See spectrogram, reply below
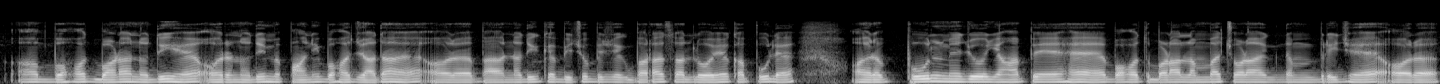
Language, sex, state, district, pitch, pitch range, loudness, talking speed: Hindi, male, Bihar, Supaul, 115 Hz, 110-120 Hz, -14 LUFS, 160 wpm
